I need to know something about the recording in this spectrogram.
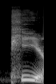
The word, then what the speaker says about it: Pierre: Pierre. Okay. Pierre, which I know it's pronounced Pierre, even though it's spelled Pierre.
